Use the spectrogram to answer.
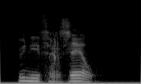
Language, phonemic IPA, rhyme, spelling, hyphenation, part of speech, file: Dutch, /ˌy.ni.vɛrˈzeːl/, -eːl, universeel, uni‧ver‧seel, adjective, Nl-universeel.ogg
- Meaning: universal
